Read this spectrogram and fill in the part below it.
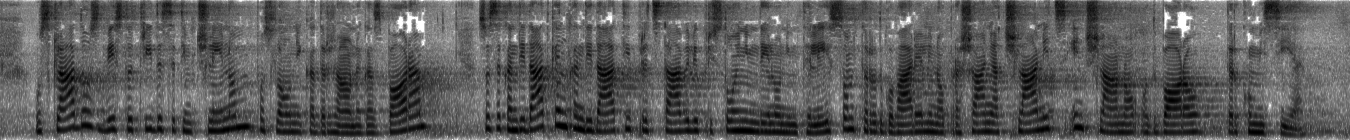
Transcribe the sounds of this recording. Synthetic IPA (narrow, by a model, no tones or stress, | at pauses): usklaːd̪uzd̪ʋeːst̪ɔt̪ɾiːd̪ɛsɛt̪imt͡ʃleːnɔmpɔslɔwnikad̪əɾʒaːwnɛɡazbɔːɾa | sɔsɛkand̪id̪aːt̪kɛinkand̪id̪aːt̪ipɾɛt̪st̪aːʋilipɾist̪oːjnimd̪eːlɔwnimt̪ɛleːsɔmt̪ɛɾɔd̪ɡɔʋaːɾjalinawpɾaʃaːnjat͡ʃlaːnit̪sint͡ʃlaːnɔwʔɔd̪bɔːɾɔwt̪ɛɾkɔmisiːjɛ̰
